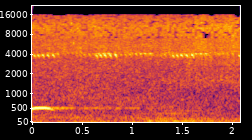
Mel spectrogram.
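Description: An owl hooting once right at the start, the note trailing off about a second in, over crickets chirping in short, evenly repeated trills.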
